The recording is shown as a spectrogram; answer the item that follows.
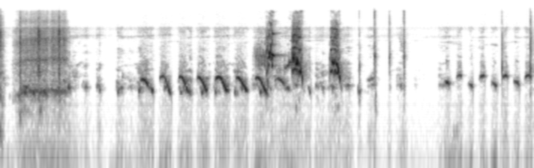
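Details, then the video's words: Nias hill myna singing to stir quiet birds into song: a harsh buzzy burst opens, then a steady series of clear whistled down-slurs repeated about twice a second, interrupted by rough screechy notes before the whistles resume. "jalak nias gacor!! buat terapi jalak nias bahan atau yg malas bunyi agar gacor kembali"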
